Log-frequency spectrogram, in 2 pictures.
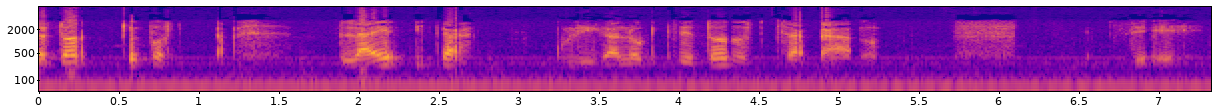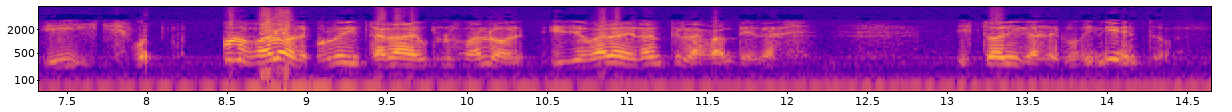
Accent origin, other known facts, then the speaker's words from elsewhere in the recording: Argentina; buena parte del pueblo argentino, que es mi pueblo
